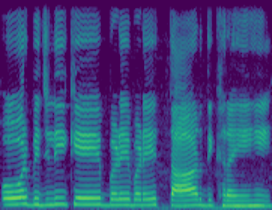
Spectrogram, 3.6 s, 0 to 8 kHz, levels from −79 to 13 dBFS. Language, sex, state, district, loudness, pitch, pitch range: Hindi, female, Madhya Pradesh, Bhopal, -13 LUFS, 220 Hz, 200-235 Hz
